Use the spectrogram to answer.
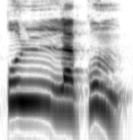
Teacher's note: یعنی 2 ایک ہی جیسے حروف کو ملا کر مشدد پڑھنا ادغام مثلین کہلاتا ہے۔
